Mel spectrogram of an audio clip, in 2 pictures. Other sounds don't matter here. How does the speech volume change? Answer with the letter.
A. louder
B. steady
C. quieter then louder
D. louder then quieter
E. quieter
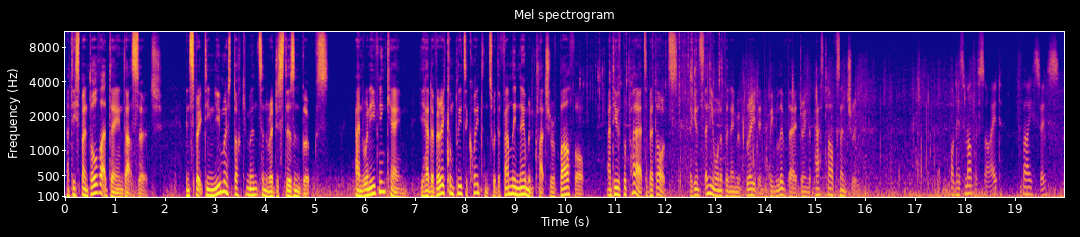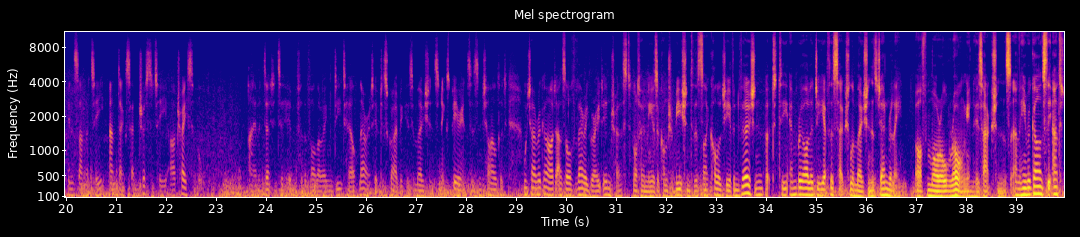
C.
